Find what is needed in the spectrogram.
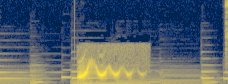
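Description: A cartoon "boing" sound effect, a springy tone wobbling up and down several times for under a second, starting just before the middle and cutting off suddenly, over light background music.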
